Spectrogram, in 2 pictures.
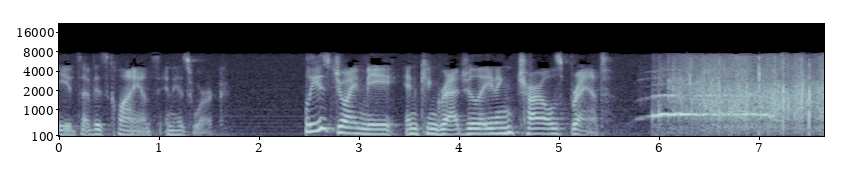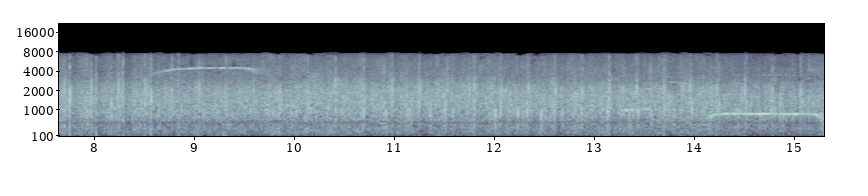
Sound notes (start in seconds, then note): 5.8 audience cheers; 6.0 audience claps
